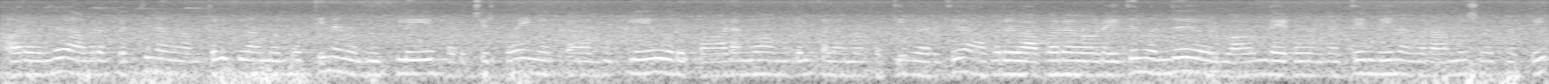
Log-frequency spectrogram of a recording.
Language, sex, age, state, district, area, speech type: Tamil, female, 30-45, Tamil Nadu, Pudukkottai, rural, spontaneous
